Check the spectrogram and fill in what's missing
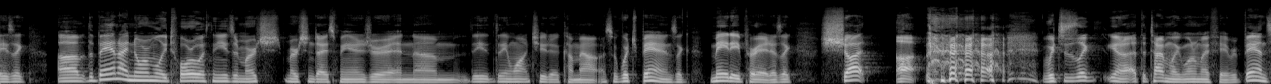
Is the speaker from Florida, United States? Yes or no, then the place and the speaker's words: no; Santa Barbara, California, United States; moved away as an adult; now in Los Angeles, United States; Santa Barbara originally, but I've actually lived in, uh, Los Angeles, like, for ten and a half years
